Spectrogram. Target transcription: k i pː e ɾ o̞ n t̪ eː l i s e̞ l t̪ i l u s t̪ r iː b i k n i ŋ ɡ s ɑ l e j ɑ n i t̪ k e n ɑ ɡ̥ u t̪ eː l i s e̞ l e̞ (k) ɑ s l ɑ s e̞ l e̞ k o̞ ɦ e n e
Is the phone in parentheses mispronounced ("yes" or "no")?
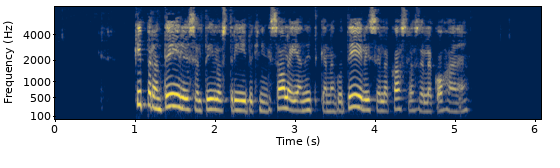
no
